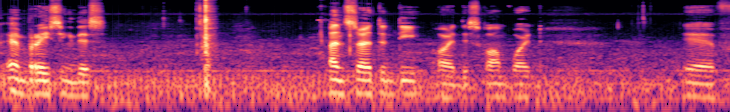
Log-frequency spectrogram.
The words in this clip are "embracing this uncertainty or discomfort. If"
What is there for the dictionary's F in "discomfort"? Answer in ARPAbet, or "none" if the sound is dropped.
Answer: P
